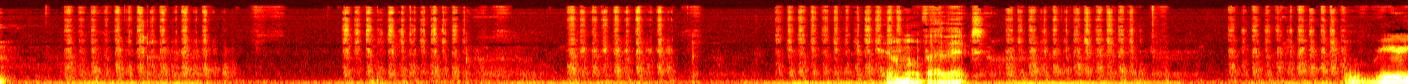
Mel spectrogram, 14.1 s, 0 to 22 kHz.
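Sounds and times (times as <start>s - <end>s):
scraping scratch-off ticket: 7.8s - 11.5s, 12.3s - 13.6s.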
